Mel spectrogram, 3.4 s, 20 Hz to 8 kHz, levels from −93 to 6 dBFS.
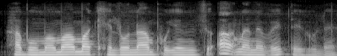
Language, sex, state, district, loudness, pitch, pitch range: Wancho, male, Arunachal Pradesh, Longding, -19 LUFS, 120 Hz, 115-130 Hz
